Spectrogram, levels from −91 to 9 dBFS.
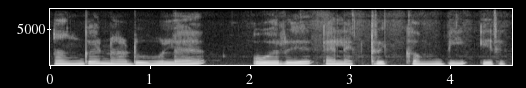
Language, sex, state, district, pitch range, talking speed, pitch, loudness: Tamil, female, Tamil Nadu, Nilgiris, 205-235 Hz, 80 wpm, 220 Hz, -14 LUFS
